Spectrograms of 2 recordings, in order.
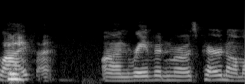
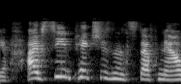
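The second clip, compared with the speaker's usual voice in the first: normal talking voice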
